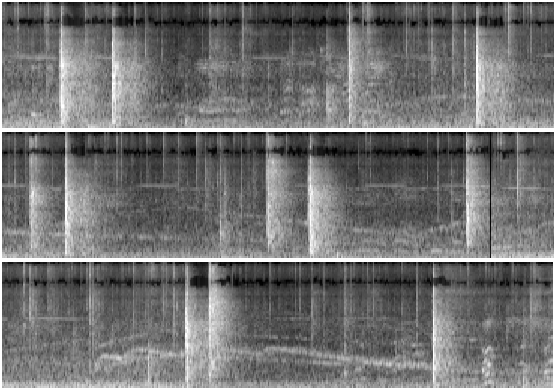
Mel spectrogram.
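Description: Fully involved apartment fire burning, with about a dozen sharp, loud pops and cracks at irregular intervals over a steady rushing background.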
